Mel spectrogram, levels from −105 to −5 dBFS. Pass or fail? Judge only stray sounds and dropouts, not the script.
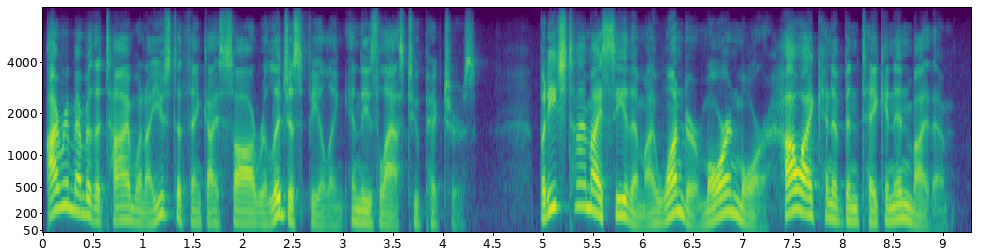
pass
